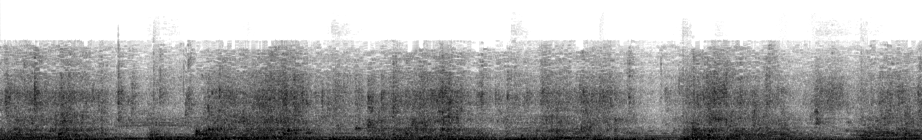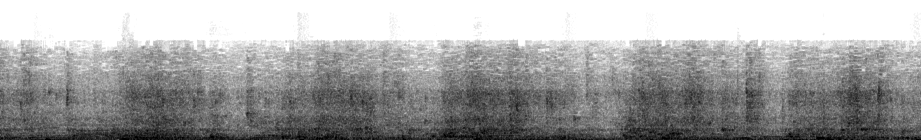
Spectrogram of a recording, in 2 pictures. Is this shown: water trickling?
yes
